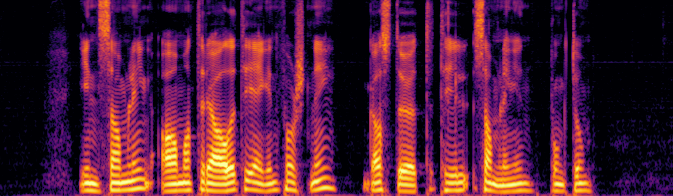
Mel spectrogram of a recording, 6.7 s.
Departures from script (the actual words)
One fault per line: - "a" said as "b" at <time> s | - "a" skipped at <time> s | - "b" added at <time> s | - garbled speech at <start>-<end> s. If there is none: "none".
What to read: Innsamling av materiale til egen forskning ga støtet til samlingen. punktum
none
